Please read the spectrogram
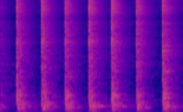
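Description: Hammer tapping the end of a putty knife's handle, driving the blade between the skin and frame of a hollow core door to break the old glue joint. Light, even taps, about three a second, each with a short ring.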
